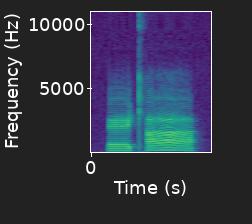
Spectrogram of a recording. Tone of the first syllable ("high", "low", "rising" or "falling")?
low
